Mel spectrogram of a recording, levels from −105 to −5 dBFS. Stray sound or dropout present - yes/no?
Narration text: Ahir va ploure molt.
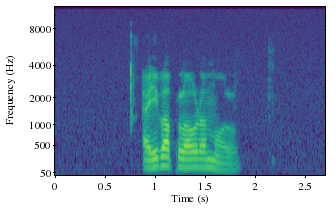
no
